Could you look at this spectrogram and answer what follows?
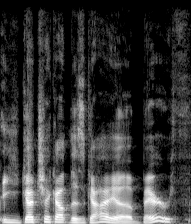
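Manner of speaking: high-pitched, loud, eager tone.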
